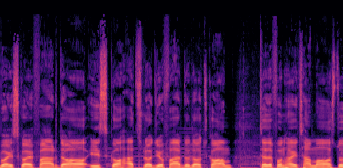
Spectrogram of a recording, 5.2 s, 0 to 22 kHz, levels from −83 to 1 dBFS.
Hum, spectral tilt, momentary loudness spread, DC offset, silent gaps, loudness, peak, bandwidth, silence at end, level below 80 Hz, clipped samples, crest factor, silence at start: none; -5 dB/octave; 3 LU; under 0.1%; none; -18 LUFS; -6 dBFS; 19.5 kHz; 0 s; -42 dBFS; under 0.1%; 12 dB; 0 s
